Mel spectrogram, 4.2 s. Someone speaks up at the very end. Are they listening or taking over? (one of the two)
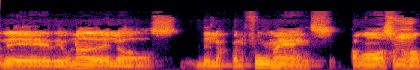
taking over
